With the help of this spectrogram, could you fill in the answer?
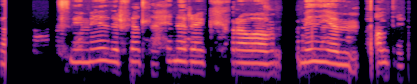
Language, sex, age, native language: Icelandic, male, 12, Icelandic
